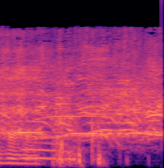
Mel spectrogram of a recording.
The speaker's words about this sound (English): I don't have the applause thing. You don't have the applause thing? Woo! Yeah, it's applause, not sarcasm.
